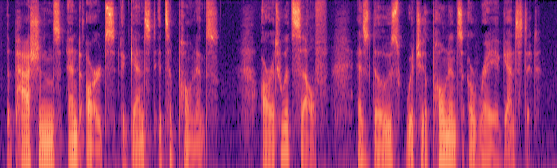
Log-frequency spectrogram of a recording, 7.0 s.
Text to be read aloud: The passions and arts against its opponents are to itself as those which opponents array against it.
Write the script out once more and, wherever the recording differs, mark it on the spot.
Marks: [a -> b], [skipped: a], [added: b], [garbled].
The passions and arts against its opponents are to itself as those which opponents array against it.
